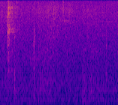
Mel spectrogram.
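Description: Faint footsteps on a shop floor: a few light, scattered taps over quiet room tone.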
